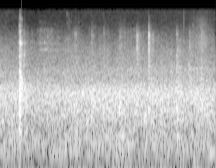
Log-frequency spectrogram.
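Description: A sharp click of a golf club striking a ball shortly after the start, then a few fainter clicks of other shots, over steady driving-range background noise.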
